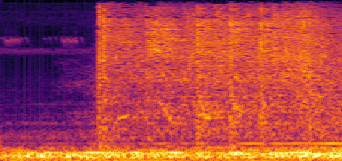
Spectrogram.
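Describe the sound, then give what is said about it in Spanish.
A car engine starts with the turn of the ignition key, catching abruptly after a faint hum and settling straight into a steady, full running rumble that continues to the end. “Entonces, acciono la llave y compruebo que el coche se enciende perfectamente.”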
